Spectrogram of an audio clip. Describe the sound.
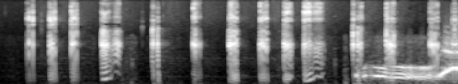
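A person mimics a dolphin with a quick series of sharp clicks and chirpy squeaks, ending in a sustained, wavering high squeal, fairly loud with no talking.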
